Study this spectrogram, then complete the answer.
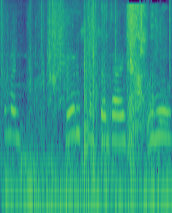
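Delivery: high pleading fangirl whine; excited anime fan. Pretend. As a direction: beg sweetly like an anime fan. Begging creature to notice her.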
